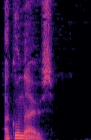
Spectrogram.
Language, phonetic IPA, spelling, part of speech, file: Russian, [ɐkʊˈnajʉsʲ], окунаюсь, verb, Ru-окунаюсь.ogg
- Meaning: first-person singular present indicative imperfective of окуна́ться (okunátʹsja)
